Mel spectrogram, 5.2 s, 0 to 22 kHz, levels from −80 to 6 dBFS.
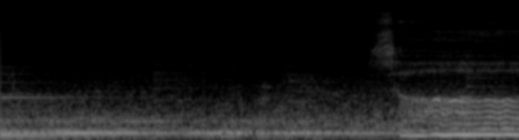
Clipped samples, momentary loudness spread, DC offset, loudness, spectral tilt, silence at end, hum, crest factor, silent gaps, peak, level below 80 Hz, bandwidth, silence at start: under 0.1%; 10 LU; under 0.1%; -40 LUFS; -8 dB/octave; 0 s; none; 14 dB; none; -24 dBFS; -58 dBFS; 16 kHz; 0 s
